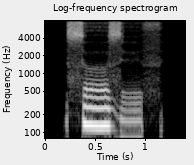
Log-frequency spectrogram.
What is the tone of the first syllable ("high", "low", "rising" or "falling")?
high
